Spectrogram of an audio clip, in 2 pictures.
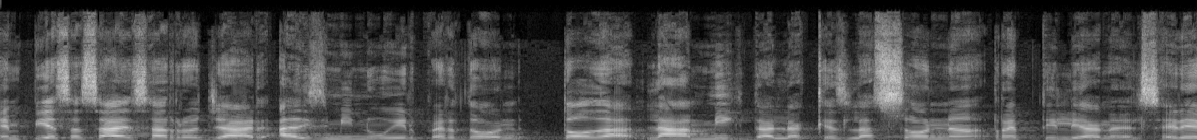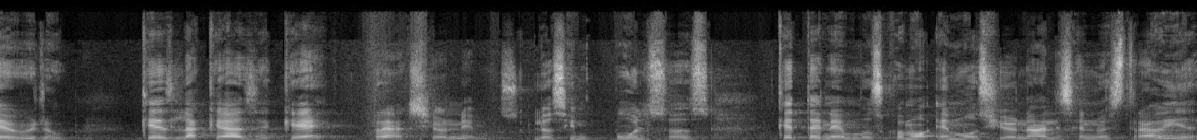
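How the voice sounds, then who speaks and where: A woman speaks at a moderate pace with ordinary pitch variation. It is a normal speaking voice. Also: fairly high pitch for a woman. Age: 30s. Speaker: meditation teacher and entrepreneur. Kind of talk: interview.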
